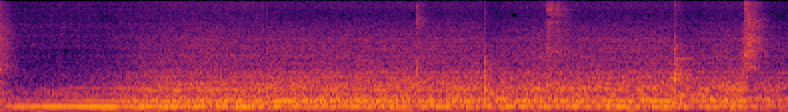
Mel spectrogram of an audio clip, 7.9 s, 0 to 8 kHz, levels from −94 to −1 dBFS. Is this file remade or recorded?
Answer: recorded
